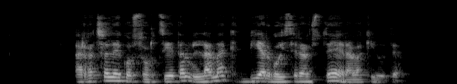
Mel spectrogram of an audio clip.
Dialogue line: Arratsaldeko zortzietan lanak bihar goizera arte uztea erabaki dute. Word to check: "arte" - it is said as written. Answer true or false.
false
